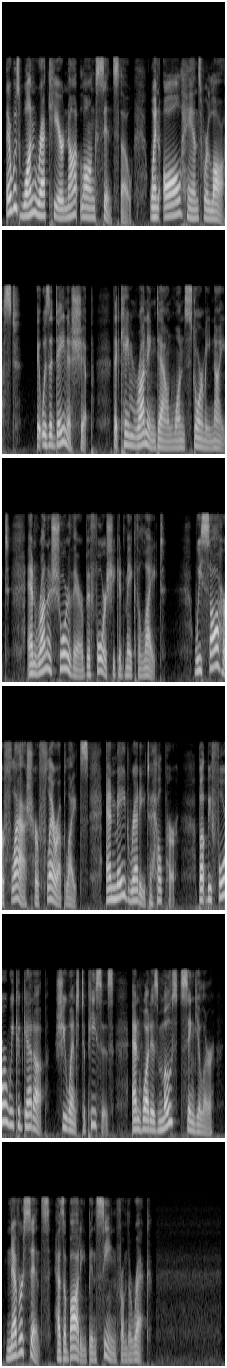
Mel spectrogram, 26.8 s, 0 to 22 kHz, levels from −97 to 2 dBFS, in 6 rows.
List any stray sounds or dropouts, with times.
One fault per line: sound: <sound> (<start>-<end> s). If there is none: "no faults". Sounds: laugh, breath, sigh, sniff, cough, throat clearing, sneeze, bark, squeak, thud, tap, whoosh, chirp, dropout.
no faults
